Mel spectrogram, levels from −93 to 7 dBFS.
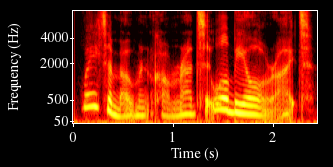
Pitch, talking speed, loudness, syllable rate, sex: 210 Hz, 220 wpm, -18 LUFS, 5.3 syllables/s, female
